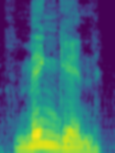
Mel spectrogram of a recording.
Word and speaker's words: mingin: Mingin. Can you spell that? Minging. Minging. Minging. Yep. Yeah, but it's usually like no G's. We just ends like minging. It's mingin.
